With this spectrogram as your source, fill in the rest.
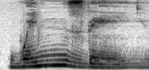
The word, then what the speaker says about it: Wednesday: It's Wednesday, Wednesday. Wednesday에서 이 D가 무음 나거든요. 그래서 Wednesday입니다.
